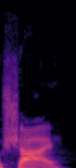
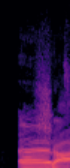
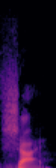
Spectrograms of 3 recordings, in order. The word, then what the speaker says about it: Chicago: She? Chai? – No, Shy. Shy. Kourtney Kardashian has already blasted out there and she said how it's pronounced. – Shy.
